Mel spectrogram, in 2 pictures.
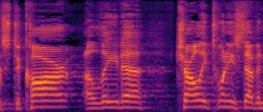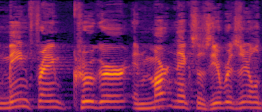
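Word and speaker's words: Krugarr: It's Kruger, and that's the pronunciation of that character's name, who's a sort of sorcerer.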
